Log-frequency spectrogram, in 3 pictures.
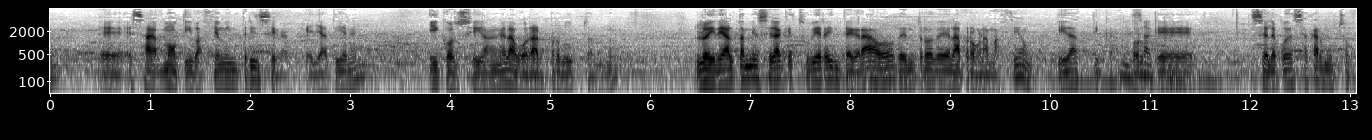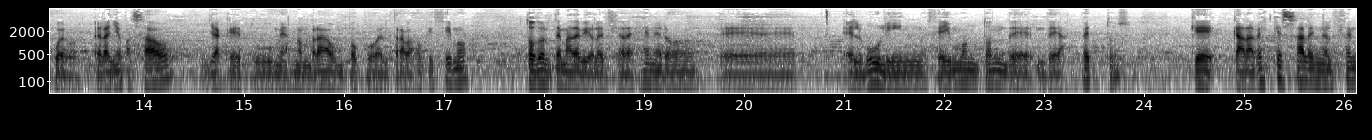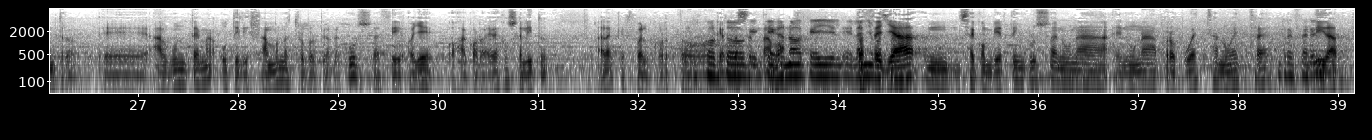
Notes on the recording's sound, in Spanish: Este día hicimos una programa en directo desde el XIV Encuentro estatal de Ciudades Educadoras que se celebró en Sevilla.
